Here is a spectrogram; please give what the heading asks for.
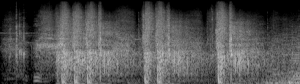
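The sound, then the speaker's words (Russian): Automatic rifle gunfire rattles through a forest scene in a film, three rapid bursts of sharp, crackling shots separated by short pauses, loud and harsh. “Оглядевшись, поднимает автомат в сторону леса.”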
